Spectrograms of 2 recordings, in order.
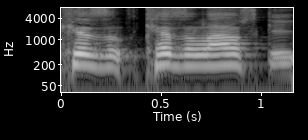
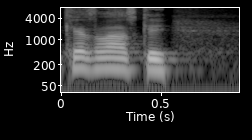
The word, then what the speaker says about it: Keselowski: Kevin Harvick, usually sponsored by Bush, will be sponsored by Jimmy John's, and Brad Keselowski. Is that how you say it? – Oh, come on. You watch the race with me. – Yeah, I think that's it. Keselowski.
